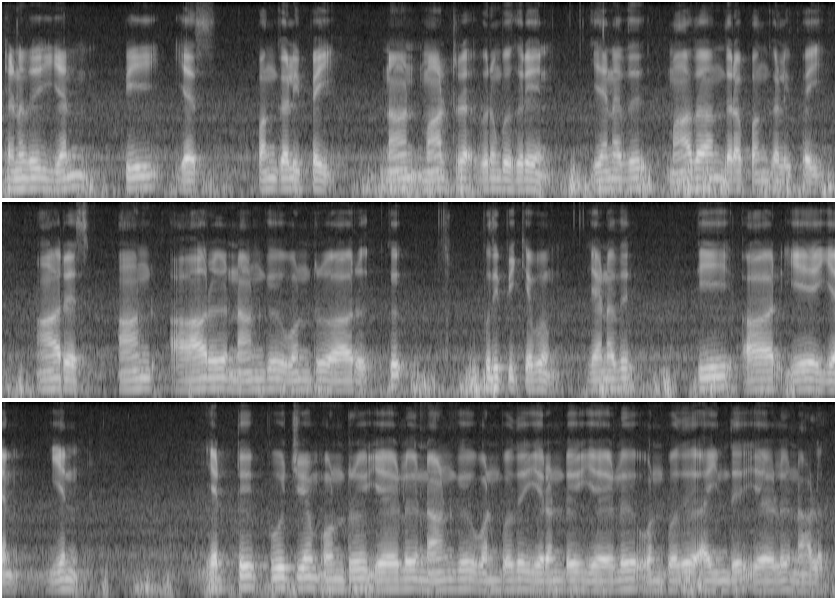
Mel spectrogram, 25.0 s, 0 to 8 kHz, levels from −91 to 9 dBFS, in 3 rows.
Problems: constant background noise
